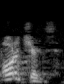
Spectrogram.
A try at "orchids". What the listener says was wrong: it's not Orchards it's orchids the CH is pronounced by K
